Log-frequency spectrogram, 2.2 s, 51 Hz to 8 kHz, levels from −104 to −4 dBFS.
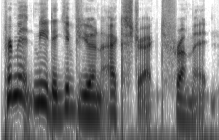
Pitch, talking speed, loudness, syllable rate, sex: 160 Hz, 245 wpm, -19 LUFS, 5.4 syllables/s, male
